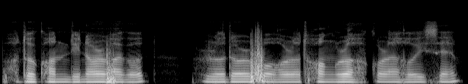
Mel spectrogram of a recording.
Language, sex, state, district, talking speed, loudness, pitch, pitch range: Assamese, male, Assam, Sonitpur, 115 wpm, -18 LUFS, 120 Hz, 115-125 Hz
